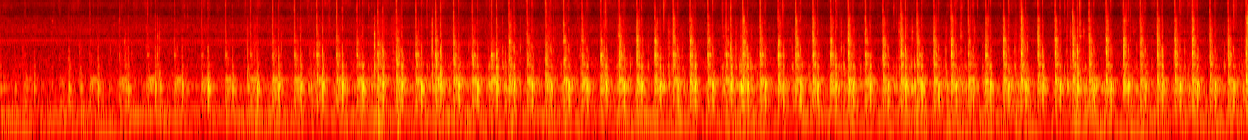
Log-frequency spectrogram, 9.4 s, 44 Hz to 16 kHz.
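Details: Electrolux LPE17 washing machine, noise from the suspension: steady knock about four times a second over the drum hum, most likely worn or loose suspension rods.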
